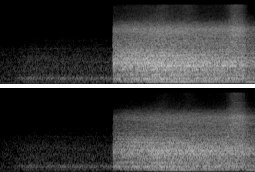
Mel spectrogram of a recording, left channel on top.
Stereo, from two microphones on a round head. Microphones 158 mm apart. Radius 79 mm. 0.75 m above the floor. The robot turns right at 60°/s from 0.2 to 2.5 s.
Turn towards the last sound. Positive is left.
turn(degrees=-175)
